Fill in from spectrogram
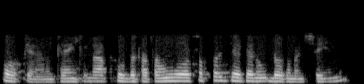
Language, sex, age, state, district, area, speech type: Urdu, male, 30-45, Uttar Pradesh, Muzaffarnagar, urban, conversation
